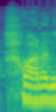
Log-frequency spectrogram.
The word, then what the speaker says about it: 하와: 2분은 영어식 발음이 고 하와는 히브리 식 발음 그러니까 영어식 발음으로 하고 싶은 분은 입으라고 해도 되고 싶 우리식 바로 본토 발음으로 하고 싶으면 은 하원 하고 해도 됩니다 일루 양이면 하와 라고 하는게 낫겠죠 그죠 예 물론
